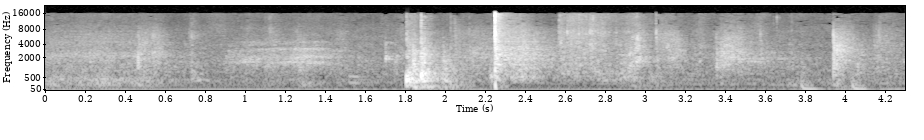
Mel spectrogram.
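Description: Two sharp knocks about half a second apart, roughly two seconds in; the first is duller and the louder of the two. They are household impacts in a kitchen, over a low steady hum.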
